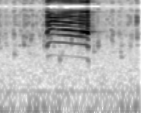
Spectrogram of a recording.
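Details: A single loud, harsh Blue Jay scream while bathing, about half a second long, nasal and rich in overtones, holding a steady pitch over faint background hiss; it seems to yell "don't come near me".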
